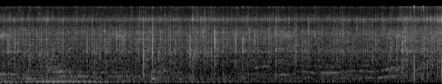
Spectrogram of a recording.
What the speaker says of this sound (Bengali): হালকা আছে খুব ধীরে ধীরে আমি এটা ভেজে দেব, একটু সময় নিয়ে, এই ভাজাটা একটু সময় নিয়ে ভাজতে হবে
